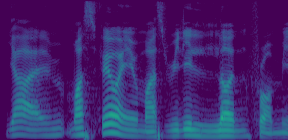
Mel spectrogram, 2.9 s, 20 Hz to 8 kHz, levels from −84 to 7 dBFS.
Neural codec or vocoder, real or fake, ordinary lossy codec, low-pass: none; real; none; none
